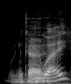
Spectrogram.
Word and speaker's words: Niue: Niue, how you pronounce it.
